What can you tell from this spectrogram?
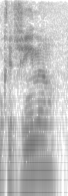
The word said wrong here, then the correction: Gugino: I'm I'm always up for Carla Gugino, but it, it has to be on DVD where I can freeze frame it.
